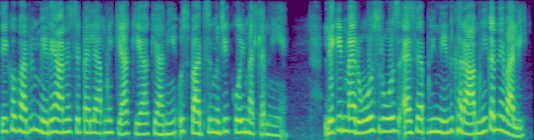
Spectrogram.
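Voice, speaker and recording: A woman's voice: on the high side, brisk, dry recording, studio quality, lightly acted. A woman playing a defiant, crafty young daughter-in-law who argues and complains in a dramatized moral story. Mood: indignant. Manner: argumentative, protesting.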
